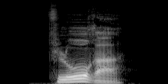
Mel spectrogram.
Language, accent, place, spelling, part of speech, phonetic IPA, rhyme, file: German, Germany, Berlin, Flora, noun / proper noun, [ˈfloːʁa], -oːʁa, De-Flora.ogg
- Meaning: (noun) flora (plants as a group; microorganisms); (proper noun) 1. Flora 2. a female given name from Latin, masculine equivalent Florian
